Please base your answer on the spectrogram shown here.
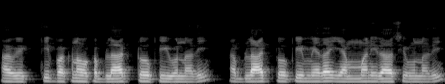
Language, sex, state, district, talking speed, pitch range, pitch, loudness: Telugu, male, Telangana, Hyderabad, 200 wpm, 135-145 Hz, 140 Hz, -18 LUFS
